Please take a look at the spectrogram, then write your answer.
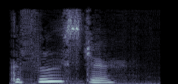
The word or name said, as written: kafooster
